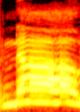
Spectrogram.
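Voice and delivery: high, loud furious no; angry coach shout. Retold or imitated. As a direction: bark it like a mad coach. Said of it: "He was very mad".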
